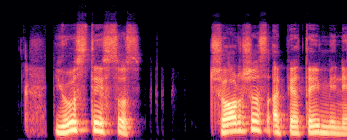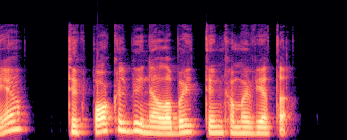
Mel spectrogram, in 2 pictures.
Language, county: Lithuanian, Vilnius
